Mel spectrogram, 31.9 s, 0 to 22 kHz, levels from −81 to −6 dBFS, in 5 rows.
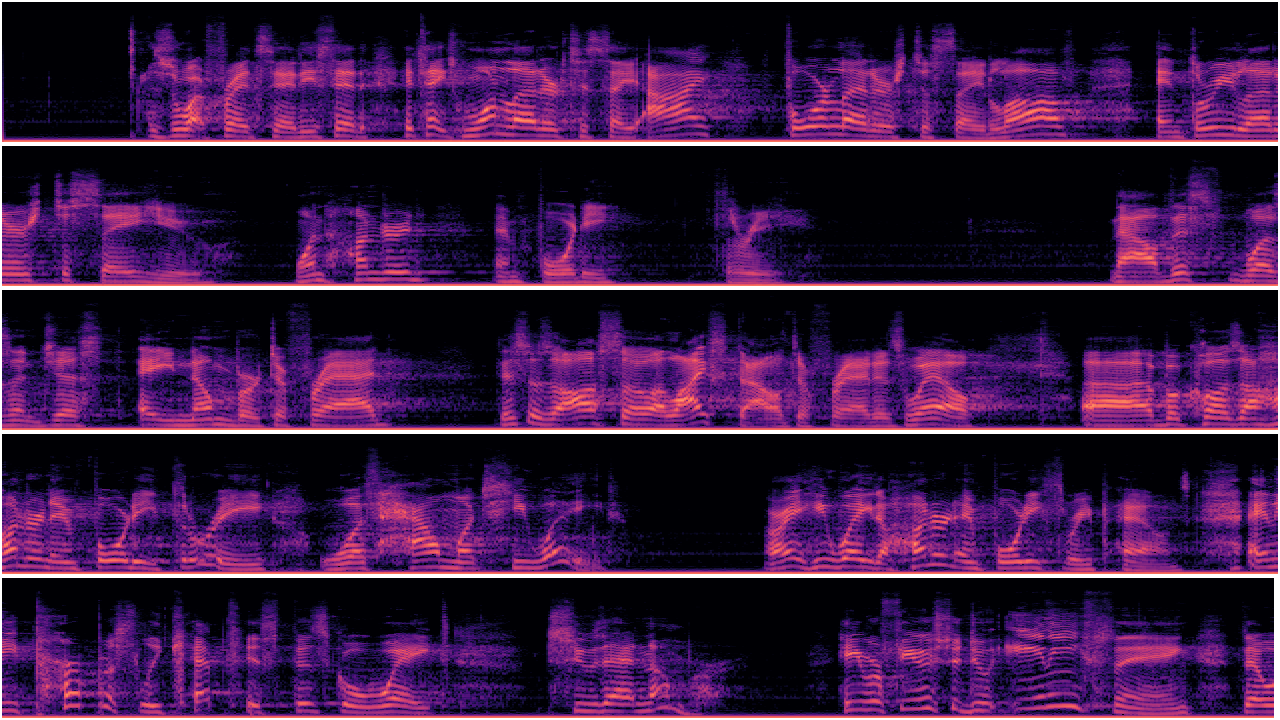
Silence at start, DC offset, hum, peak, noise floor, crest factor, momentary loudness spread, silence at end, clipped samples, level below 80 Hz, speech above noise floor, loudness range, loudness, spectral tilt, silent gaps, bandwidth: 0.65 s; 3%; none; -8 dBFS; -67 dBFS; 22 dB; 11 LU; 0 s; under 0.1%; -66 dBFS; 36 dB; 6 LU; -30 LUFS; -3 dB/octave; none; 16 kHz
